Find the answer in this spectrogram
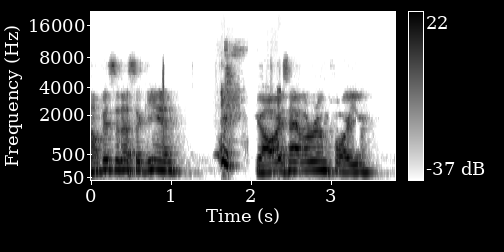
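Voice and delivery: high-pitched voice calling out. Pushing someone out the door, a player's character shouts back after them. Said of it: "I shout back".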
